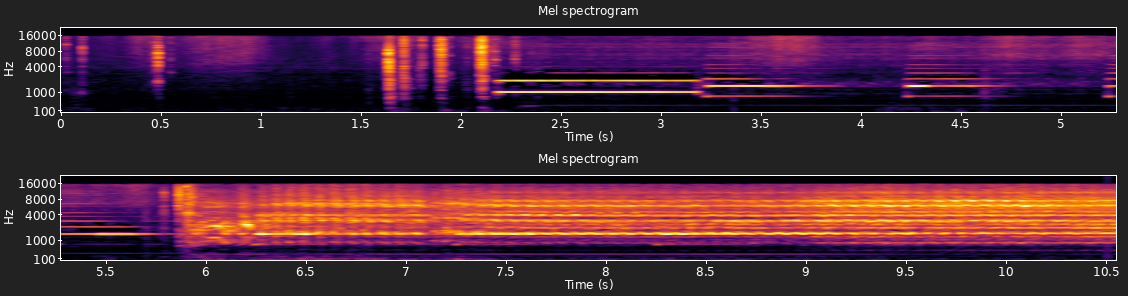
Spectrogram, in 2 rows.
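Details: 2004 Ford F350 6.0 diesel (late): the starter chimes, then cranks fast and even with no firing, and no code is set. The mechanical positive air shutoff was tripped by mistake, closing the spring-loaded butterfly at the CAC tube, so only raw fuel is injected. It needs a manual reset.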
